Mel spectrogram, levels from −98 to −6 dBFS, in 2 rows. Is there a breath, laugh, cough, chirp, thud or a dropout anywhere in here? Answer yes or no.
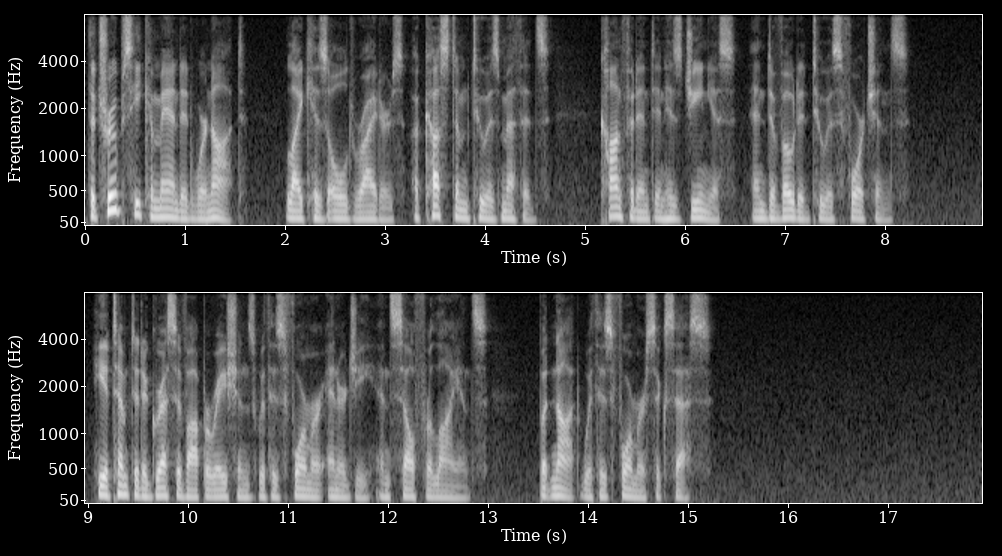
no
